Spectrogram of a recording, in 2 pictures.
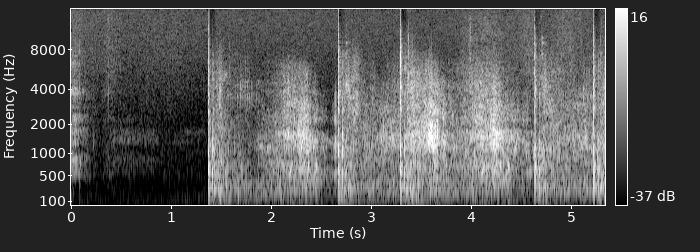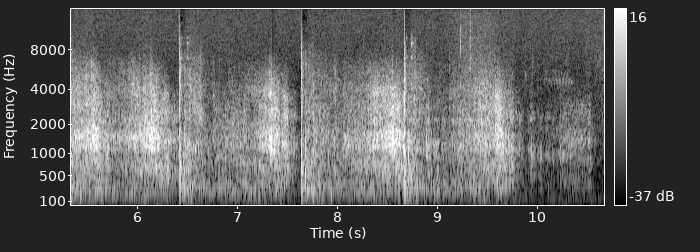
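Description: CZ-527 rifle fires Wolf Polyformance ammunition outdoors in a series of sharp, loud reports about a second apart, each with a short ringing tail.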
